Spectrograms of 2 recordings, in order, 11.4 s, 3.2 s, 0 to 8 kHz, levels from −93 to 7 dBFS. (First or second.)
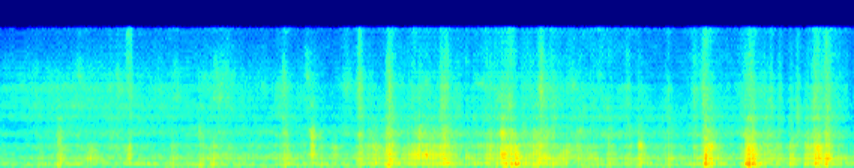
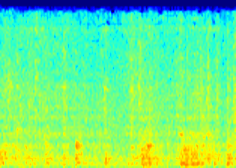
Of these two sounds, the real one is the second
